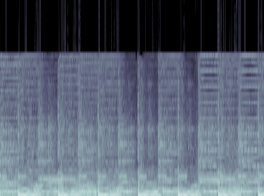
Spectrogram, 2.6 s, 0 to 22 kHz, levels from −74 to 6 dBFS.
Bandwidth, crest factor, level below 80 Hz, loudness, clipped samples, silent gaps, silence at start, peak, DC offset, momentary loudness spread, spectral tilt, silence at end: 17 kHz; 8 dB; -12 dBFS; -9 LUFS; 0.4%; none; 0 s; 0 dBFS; 0.5%; 1 LU; -4.5 dB/octave; 0 s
